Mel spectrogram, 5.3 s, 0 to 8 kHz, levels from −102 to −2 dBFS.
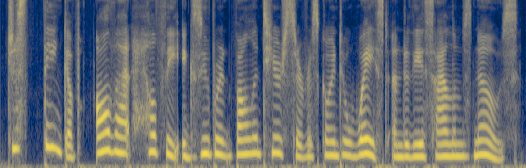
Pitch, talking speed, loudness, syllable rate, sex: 245 Hz, 180 wpm, -17 LUFS, 5.8 syllables/s, female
